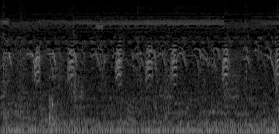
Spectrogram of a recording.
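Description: A bird calling over and over, faint short falling chirps about two a second.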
